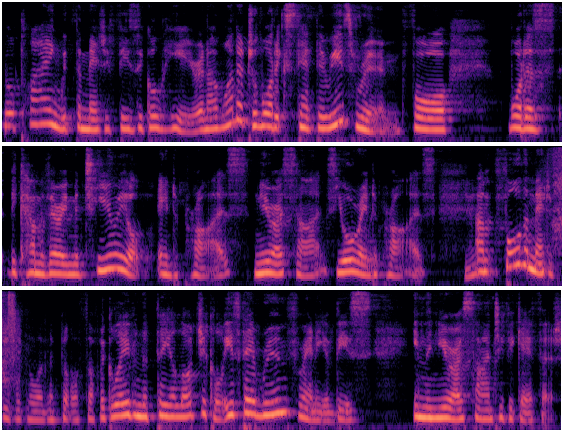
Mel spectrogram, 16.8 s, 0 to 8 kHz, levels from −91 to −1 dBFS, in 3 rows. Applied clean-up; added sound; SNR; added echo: neural mask model DeepFilterNet 3.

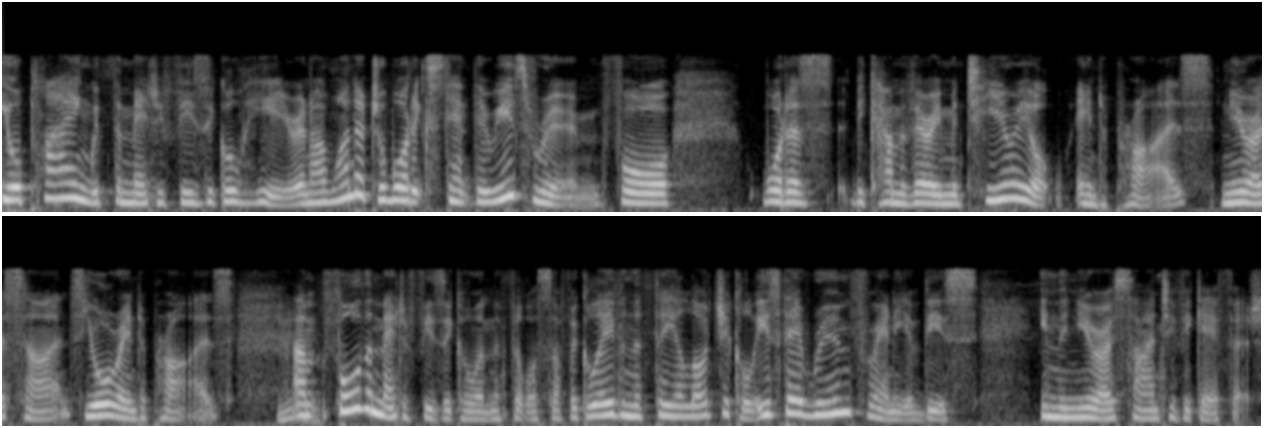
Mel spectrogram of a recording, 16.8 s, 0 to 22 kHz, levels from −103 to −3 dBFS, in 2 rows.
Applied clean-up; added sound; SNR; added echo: none; none; none; none.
